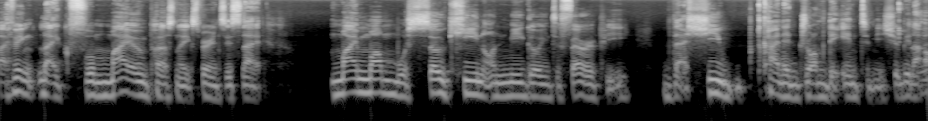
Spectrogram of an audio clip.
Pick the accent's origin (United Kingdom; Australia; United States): United Kingdom; Where do I actually fit as a first generation immigrant, but then I'm British?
